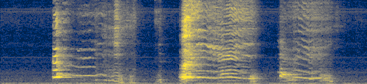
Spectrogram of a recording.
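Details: French Bulldog throwing a tantrum in his cage: three drawn-out, wavering harmonic whines in quick succession, each bending up and down, with short gaps between them and a low steady hum underneath.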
